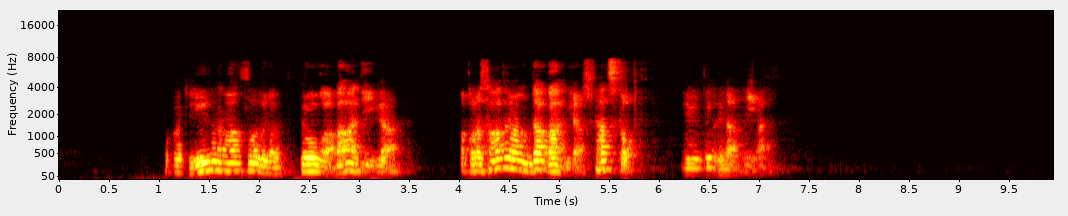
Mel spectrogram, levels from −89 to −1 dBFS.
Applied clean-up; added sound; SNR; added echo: neural mask model DeepFilterNet 3.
